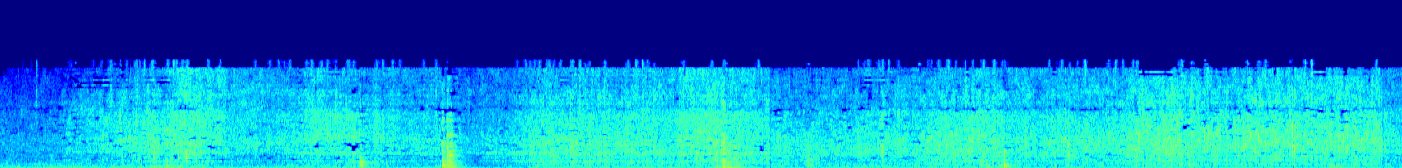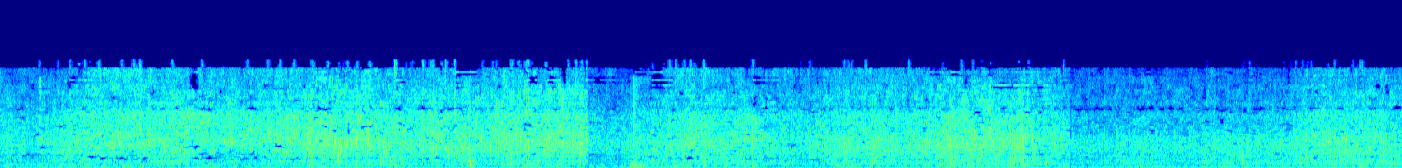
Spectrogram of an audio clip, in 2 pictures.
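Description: Steady sizzling of food frying in hot oil in a pan, with a few sharp knocks scattered through it.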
